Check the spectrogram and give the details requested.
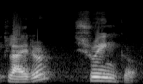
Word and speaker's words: Kleiderschränke: We have extra E at the last and A is with umlaut, which has a pronunciation of A, very similar to English. So we call it die Kleiderschränke, plural form.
